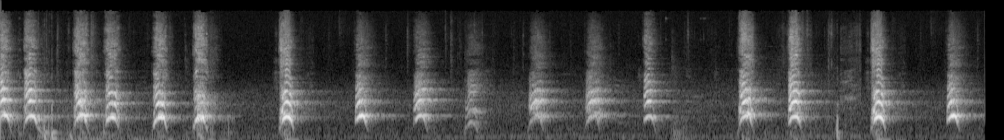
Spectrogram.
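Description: A dog barks repeatedly and insistently at a stranger who rang at the garden gate, about sixteen loud, sharp barks in quick irregular bursts with brief pauses, with no other voices.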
